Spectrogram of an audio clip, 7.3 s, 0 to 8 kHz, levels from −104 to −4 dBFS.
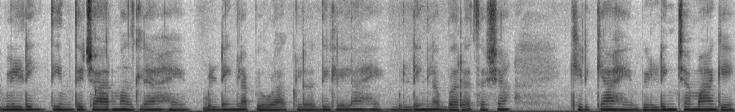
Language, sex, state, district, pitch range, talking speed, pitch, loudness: Marathi, female, Maharashtra, Sindhudurg, 190-200 Hz, 170 wpm, 195 Hz, -21 LUFS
